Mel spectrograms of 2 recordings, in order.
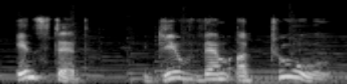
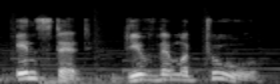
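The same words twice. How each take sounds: No difference in how they are said.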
